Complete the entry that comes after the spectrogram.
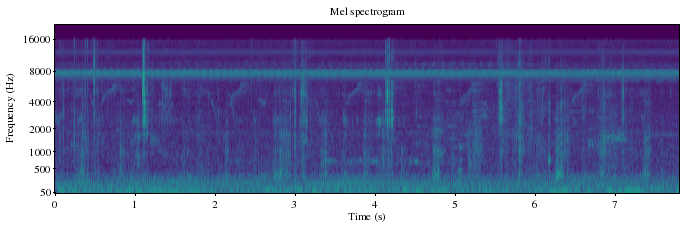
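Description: Close-up eating sounds of grilled field frog being torn and chewed: sharp crunches and smacks about once a second. Under them runs a steady high drone of insects.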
